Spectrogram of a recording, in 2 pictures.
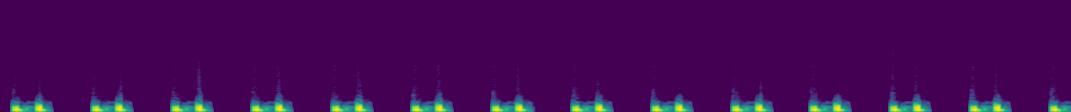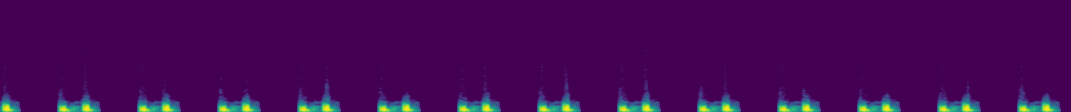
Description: Soothing heartbeat sounds for deep relaxation, calm your nerves and fall asleep peacefully.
